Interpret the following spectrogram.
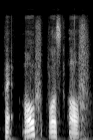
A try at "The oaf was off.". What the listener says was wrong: So when we say oaf, it's an O, O, O. And when we say off, it's an ah, ah, ah.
